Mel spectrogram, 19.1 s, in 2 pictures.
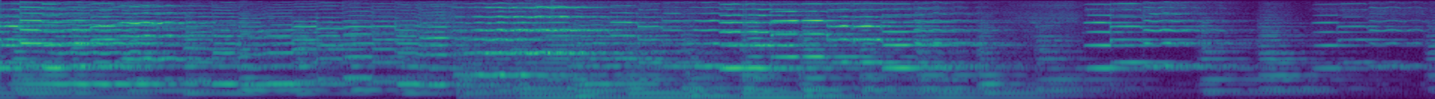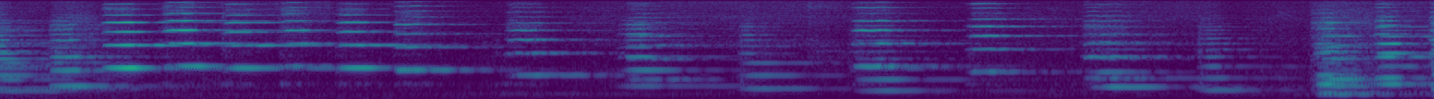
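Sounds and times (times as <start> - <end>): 
string quartet playing andante con moto: 0.0 - 10.6, 16.9 - 19.1.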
